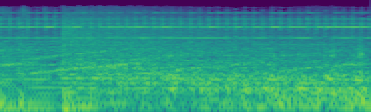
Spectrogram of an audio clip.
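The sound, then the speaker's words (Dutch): A steady electronic alarm blares for a couple of seconds, a sustained high tone over a dense, noisy buzzing layer, loud with no talking. “…, alarm.”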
